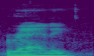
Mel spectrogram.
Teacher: So we don't say that rarely. We don't say the second R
